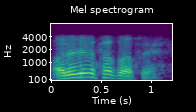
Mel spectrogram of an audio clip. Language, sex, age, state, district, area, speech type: Assamese, male, 45-60, Assam, Barpeta, rural, conversation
